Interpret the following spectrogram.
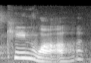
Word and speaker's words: quinoa: not to be confused with quinoa quoa it's quinoa and lots of people get confused that's how you pronounce it pronounce quinoa and what does it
